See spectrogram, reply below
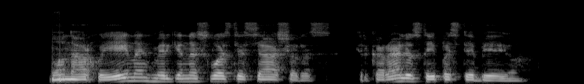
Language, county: Lithuanian, Panevėžys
